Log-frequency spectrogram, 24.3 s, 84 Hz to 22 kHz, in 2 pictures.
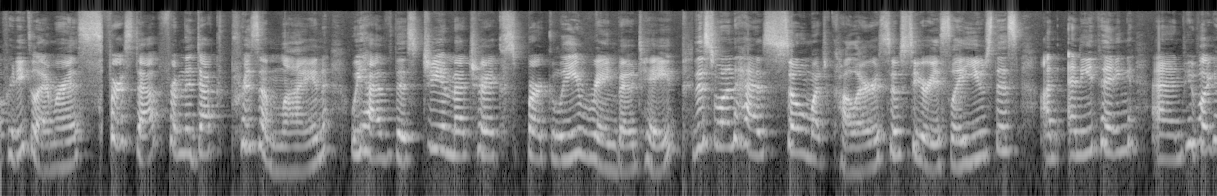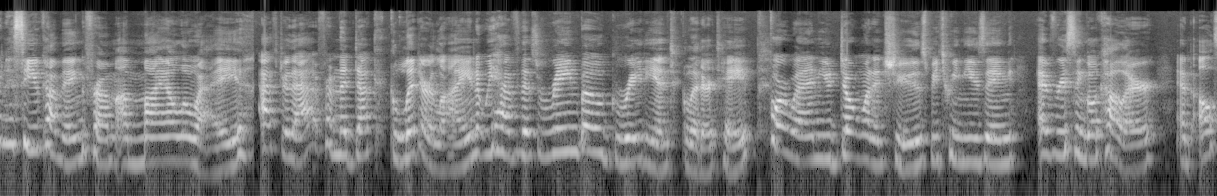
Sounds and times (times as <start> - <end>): Speech: 0.0 - 24.3.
